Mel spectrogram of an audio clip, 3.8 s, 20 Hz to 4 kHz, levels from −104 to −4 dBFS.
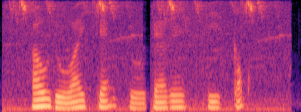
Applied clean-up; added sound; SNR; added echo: none; Bird; 11 dB; none.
